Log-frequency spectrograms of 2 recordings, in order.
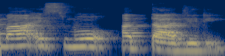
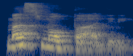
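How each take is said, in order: First: "मा इस्मु" said as two separate words; unjoined reading. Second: "मस्मु" run together as one word; joined reading. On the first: Teacher reading the question to students, "मा इस्मु" unjoined. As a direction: keep "मा" and "इस्मु" apart, both vowels sounded. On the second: Teacher repeating the question for students, "मस्मु" joined. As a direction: elide the vowels into a single "मस्मु". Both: Shown as a demonstration. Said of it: "अय्यन मुस्तअमिल".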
